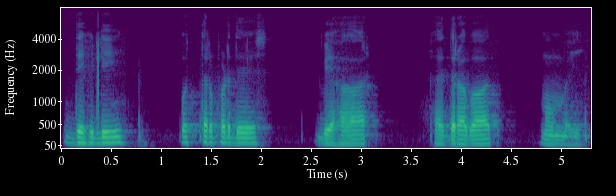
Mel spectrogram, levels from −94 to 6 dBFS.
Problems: background sounds at intervals, low volume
